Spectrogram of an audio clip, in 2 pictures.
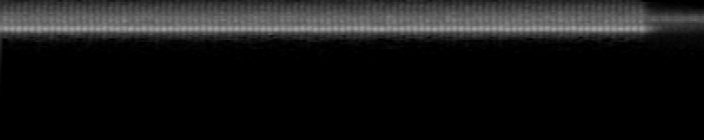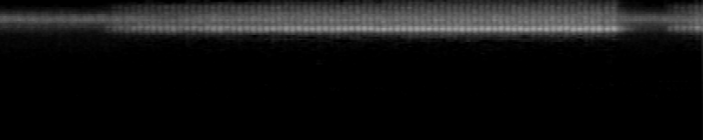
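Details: Grasshoppers in a long relaxation recording without music: a dense, high, hissing buzz of rapid pulses, steady for five seconds, then briefly dropping away and building back, with one more short dip near the end.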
